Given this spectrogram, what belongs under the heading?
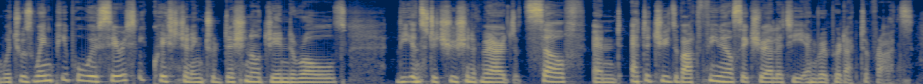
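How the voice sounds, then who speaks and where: A woman giving a literature lecture to her students, explaining clearly with measured pauses for emphasis. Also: fairly low pitch, no room sound.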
